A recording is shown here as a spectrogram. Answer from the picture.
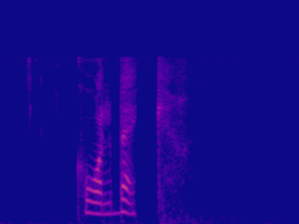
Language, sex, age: Swedish, female, 46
